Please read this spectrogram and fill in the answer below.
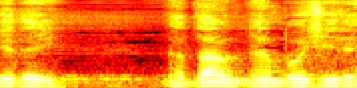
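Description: A male Buddhist monk preaching a dhamma talk into a microphone, in Burmese. The voice comes in two phrases with a short pause between them.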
